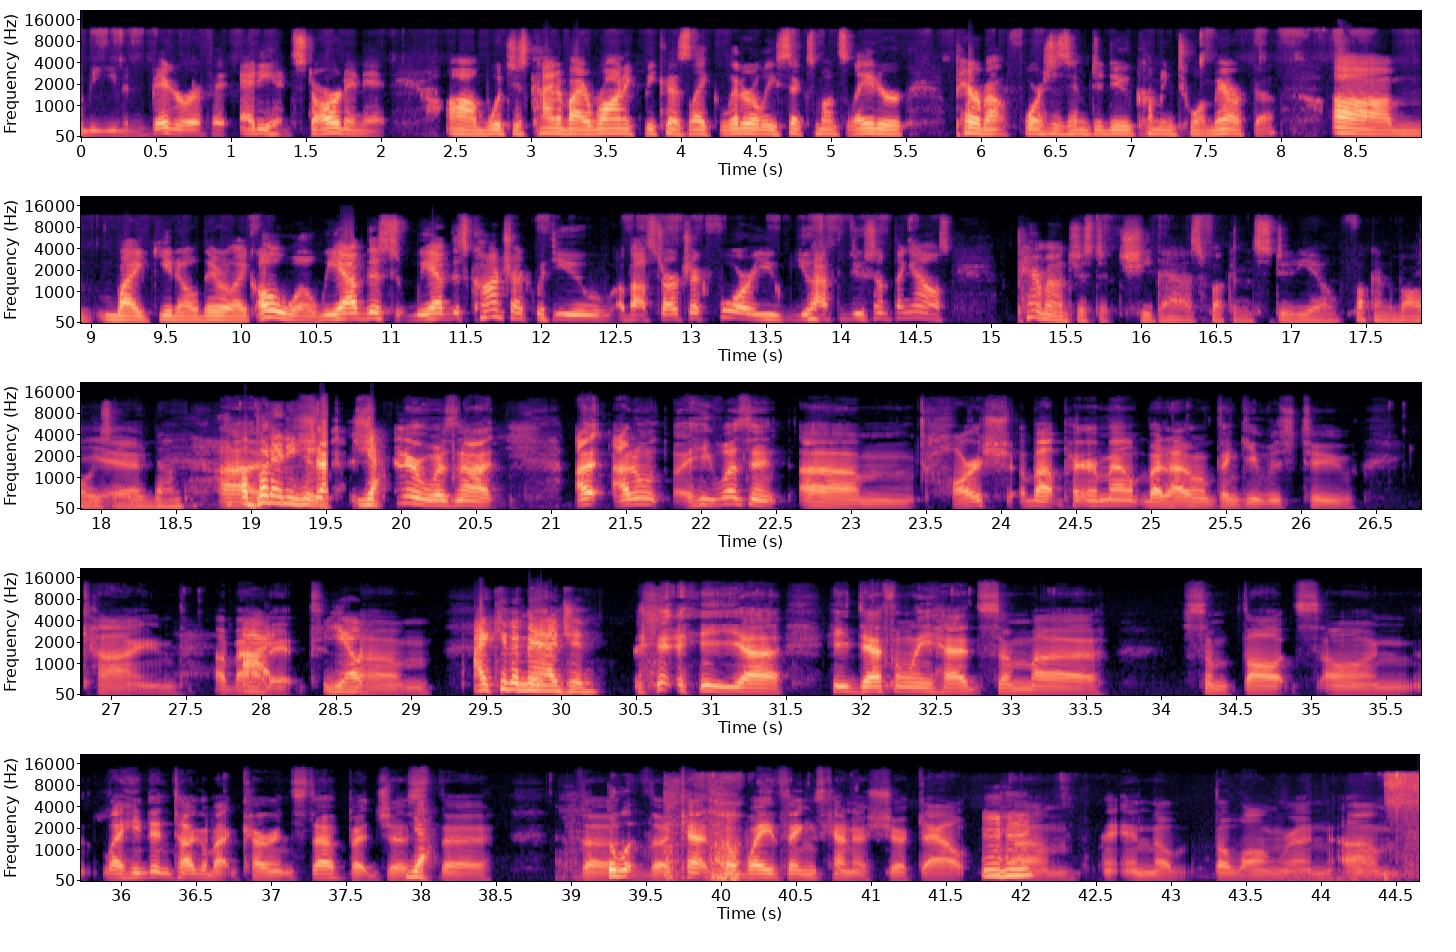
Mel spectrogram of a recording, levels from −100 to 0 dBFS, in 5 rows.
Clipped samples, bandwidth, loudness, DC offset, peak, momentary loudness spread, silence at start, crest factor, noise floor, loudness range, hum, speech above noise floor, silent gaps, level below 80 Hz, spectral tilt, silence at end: under 0.1%; 14 kHz; -19 LUFS; under 0.1%; 0 dBFS; 17 LU; 0 s; 20 dB; -61 dBFS; 8 LU; none; 41 dB; none; -62 dBFS; -4.5 dB/octave; 0 s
